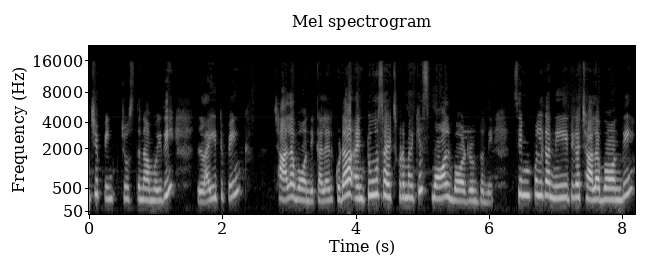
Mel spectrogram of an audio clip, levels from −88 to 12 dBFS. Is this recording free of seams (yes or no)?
yes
